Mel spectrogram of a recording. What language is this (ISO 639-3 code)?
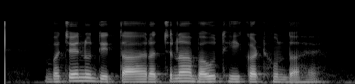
pan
